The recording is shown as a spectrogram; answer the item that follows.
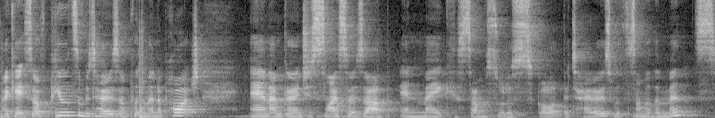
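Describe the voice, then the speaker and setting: Over noticeable background noise and audible room echo, a woman with an Australian accent talks at a fairly quick pace in a medium pitch, with ordinary pitch variation and big swings in loudness. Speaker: cooking vlogger. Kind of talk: casual cooking vlog. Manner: fast.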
